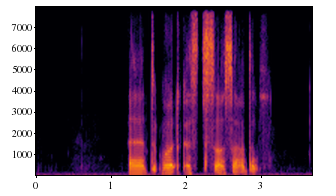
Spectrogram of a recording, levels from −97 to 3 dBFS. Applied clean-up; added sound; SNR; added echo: neural diffusion model UNIVERSE++.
